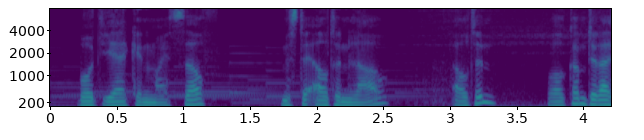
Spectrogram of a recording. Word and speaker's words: Elton Lau: Elton Laauo.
